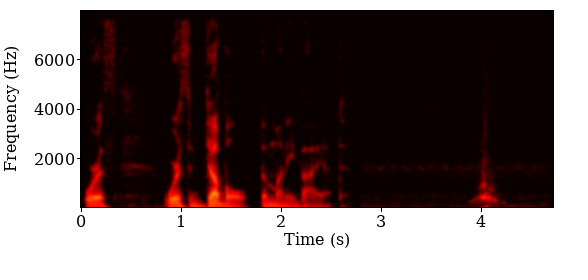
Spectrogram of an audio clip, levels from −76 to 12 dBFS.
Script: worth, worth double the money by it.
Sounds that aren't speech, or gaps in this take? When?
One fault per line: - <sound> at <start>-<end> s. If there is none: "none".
- whoosh at 3.9-4.5 s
